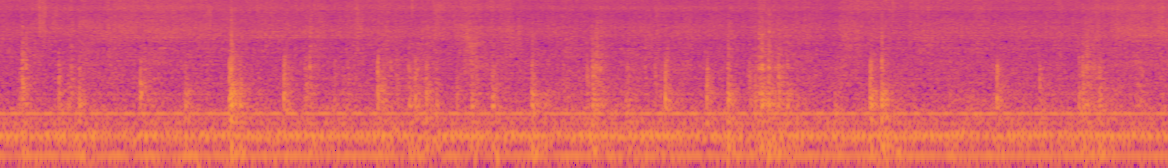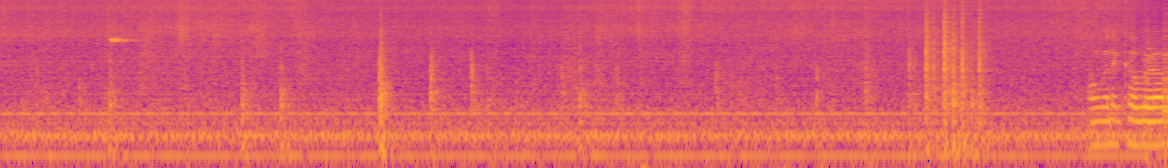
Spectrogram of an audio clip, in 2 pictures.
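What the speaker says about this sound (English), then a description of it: "I'm just gonna give another mixing because I don't want the mix to get burned." Carp mixture stirred in a pan while it cooks, a steady sizzle with scraping and light knocks of the utensil continuing throughout, close and fairly quiet.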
